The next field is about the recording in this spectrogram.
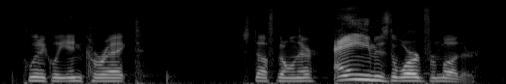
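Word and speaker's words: אֵם: of any political miss this one aim like ready aim fire and then off for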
